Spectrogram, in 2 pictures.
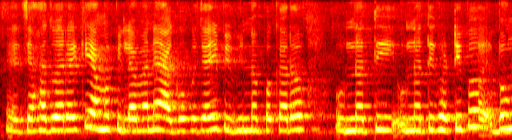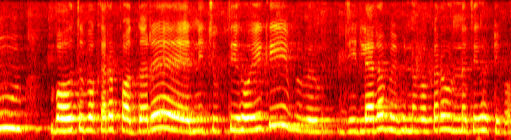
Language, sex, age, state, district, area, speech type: Odia, female, 18-30, Odisha, Puri, urban, spontaneous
